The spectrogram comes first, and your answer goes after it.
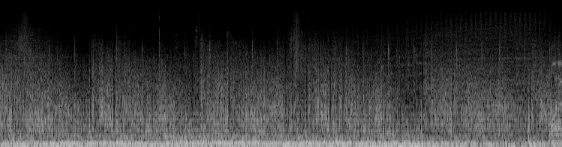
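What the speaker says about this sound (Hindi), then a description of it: "बेलगोरोद में ही यूक्रेन ने रूस के रेडियो स्टेशन को इस धमाके से तहस नहस कर दिया" An explosion destroying a Russian radio station in Belgorod: a dense, continuous roar of heavy rumbling blasts and booms, with crackling bursts layered through it, loud and chaotic throughout.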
